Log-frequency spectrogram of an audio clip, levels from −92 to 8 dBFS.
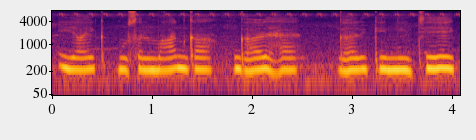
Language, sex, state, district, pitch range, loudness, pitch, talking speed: Hindi, female, Bihar, Patna, 220-235 Hz, -13 LUFS, 225 Hz, 145 wpm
